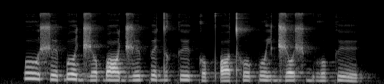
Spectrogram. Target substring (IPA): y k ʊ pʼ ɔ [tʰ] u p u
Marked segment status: correct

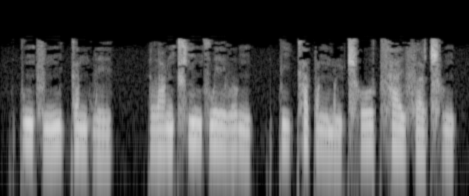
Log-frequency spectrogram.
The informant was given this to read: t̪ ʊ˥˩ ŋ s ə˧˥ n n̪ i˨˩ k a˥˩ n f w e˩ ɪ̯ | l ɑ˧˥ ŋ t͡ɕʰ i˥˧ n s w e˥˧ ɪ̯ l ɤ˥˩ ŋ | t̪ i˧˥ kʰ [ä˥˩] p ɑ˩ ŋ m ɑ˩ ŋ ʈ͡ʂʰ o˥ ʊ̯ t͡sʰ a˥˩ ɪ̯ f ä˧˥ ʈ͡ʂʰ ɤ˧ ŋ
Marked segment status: incorrect: ä˧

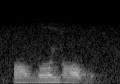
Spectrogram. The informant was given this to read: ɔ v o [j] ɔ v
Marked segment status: correct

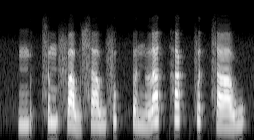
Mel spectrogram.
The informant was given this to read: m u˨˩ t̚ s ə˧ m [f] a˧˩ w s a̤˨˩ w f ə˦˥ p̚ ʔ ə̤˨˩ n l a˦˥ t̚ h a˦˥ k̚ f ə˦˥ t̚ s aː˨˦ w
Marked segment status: correct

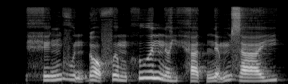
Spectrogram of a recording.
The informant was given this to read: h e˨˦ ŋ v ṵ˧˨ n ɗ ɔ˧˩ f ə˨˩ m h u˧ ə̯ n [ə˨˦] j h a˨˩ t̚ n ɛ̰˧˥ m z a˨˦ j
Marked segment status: incorrect: ə˨˩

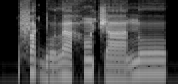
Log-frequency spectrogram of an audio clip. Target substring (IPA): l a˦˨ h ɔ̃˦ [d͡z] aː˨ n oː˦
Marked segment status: incorrect: t͡ʃ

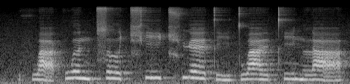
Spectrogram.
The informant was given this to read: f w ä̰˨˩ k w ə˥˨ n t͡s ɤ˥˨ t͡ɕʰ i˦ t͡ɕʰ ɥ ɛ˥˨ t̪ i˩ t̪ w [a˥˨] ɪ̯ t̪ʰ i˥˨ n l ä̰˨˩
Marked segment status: correct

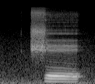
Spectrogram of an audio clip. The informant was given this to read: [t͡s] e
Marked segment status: incorrect: t͡ʃ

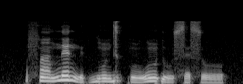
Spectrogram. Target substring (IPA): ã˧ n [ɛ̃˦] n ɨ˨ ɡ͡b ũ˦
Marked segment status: incorrect: ɛ˦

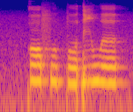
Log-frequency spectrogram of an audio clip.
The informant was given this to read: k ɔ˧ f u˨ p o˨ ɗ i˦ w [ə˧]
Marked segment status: correct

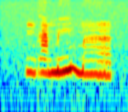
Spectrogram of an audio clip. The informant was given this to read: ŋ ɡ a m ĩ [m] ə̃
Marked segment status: correct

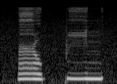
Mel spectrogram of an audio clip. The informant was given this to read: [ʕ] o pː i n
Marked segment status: correct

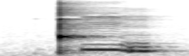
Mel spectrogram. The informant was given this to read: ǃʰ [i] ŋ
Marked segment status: correct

